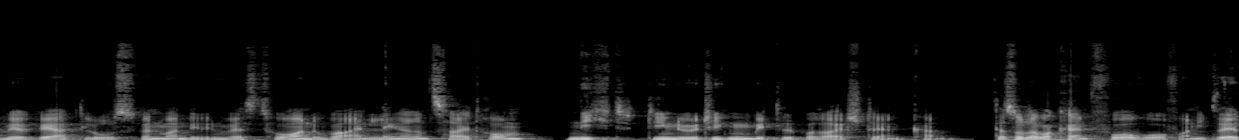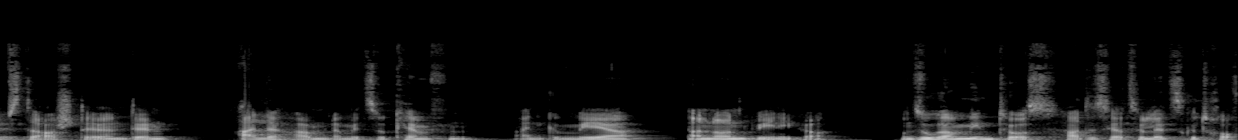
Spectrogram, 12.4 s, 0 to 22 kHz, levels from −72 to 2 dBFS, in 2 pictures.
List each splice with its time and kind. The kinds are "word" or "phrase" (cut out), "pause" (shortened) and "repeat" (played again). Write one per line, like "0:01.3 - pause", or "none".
0:04.9 - pause
0:06.1 - word
0:09.6 - word
0:10.6 - pause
